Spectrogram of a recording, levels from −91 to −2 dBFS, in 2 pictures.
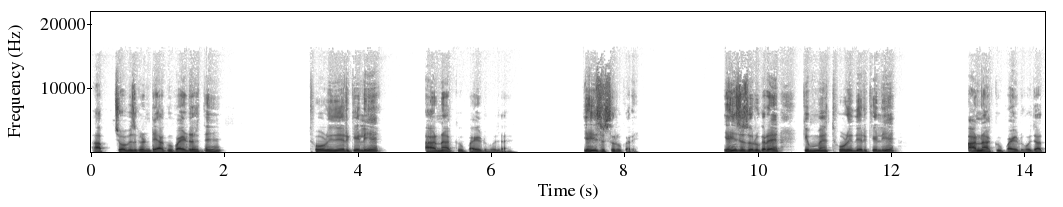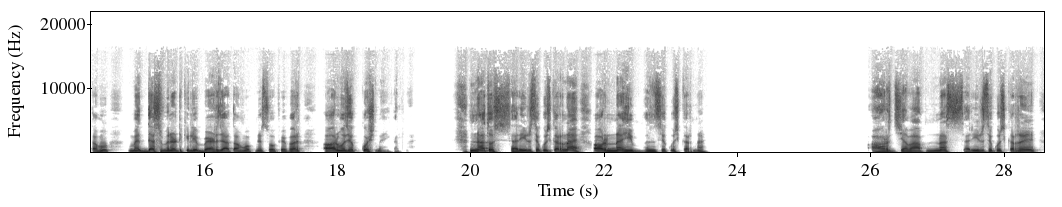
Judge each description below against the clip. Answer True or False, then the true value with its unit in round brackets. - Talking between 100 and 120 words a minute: False (155 wpm)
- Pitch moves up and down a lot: True (6.7 semitones)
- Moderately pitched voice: False (130 Hz)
